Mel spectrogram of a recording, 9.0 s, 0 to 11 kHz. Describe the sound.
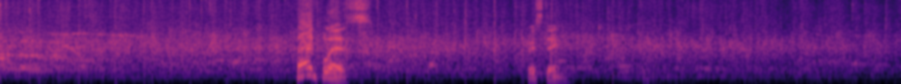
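Sustained audience applause at the Ultimate CEO Competition 2019, a dense steady clatter of many hands clapping throughout, while a man's voice briefly announces the third-place winner over it.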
